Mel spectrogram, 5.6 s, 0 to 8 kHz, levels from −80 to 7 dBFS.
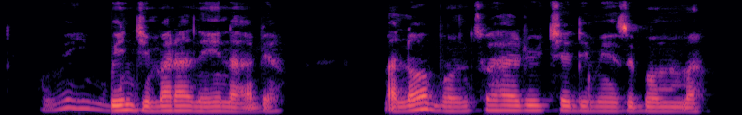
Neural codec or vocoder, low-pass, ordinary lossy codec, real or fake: none; none; none; real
